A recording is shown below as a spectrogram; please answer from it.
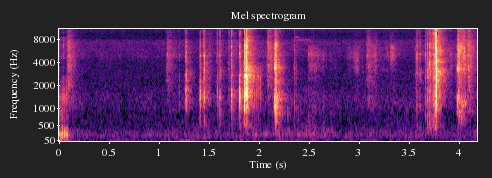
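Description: Scissors cut through paper card at a slight bevel in short, crisp snips, several quick clipped cuts close by with brief pauses between them.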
